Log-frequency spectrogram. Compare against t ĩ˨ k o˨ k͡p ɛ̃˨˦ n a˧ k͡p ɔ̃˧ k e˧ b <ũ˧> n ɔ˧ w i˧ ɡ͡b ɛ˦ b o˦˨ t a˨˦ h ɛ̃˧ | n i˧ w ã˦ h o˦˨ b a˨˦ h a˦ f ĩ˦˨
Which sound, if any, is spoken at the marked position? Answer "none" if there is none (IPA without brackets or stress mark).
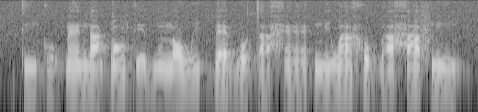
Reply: ũ˧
